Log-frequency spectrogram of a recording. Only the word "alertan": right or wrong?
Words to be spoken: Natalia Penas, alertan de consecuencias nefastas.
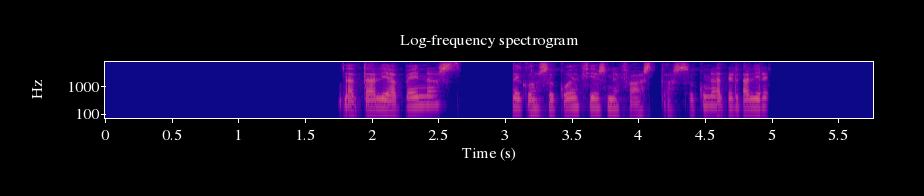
wrong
